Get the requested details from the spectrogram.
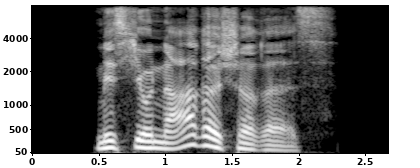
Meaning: strong/mixed nominative/accusative neuter singular comparative degree of missionarisch
- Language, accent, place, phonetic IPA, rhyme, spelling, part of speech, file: German, Germany, Berlin, [mɪsi̯oˈnaːʁɪʃəʁəs], -aːʁɪʃəʁəs, missionarischeres, adjective, De-missionarischeres.ogg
